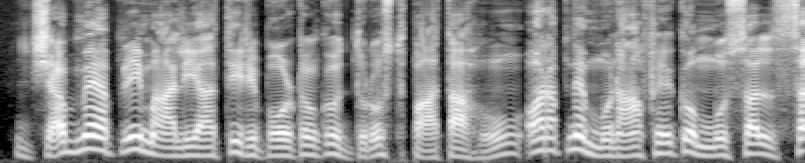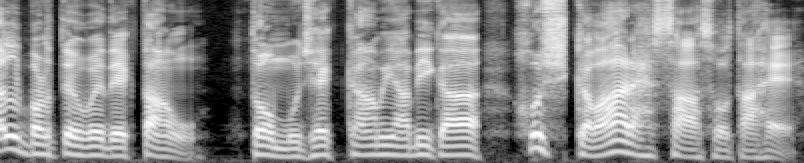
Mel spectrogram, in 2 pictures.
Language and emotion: Urdu, happy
